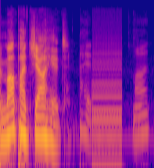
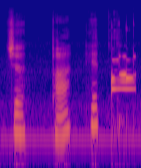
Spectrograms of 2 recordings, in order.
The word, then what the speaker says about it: Majapahit: You just made me pronounce it wrong. The Mapajahit. No. Majapahit.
